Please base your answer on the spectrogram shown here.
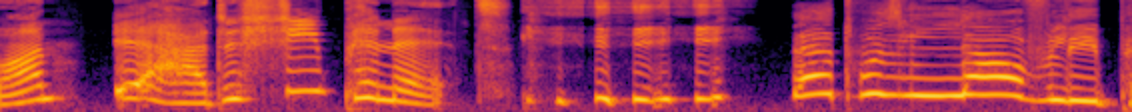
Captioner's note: laughs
